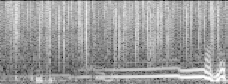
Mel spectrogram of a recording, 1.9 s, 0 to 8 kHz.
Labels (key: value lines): label: biophony, cascading saw
recorder: SoundTrap 600 or HydroMoth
